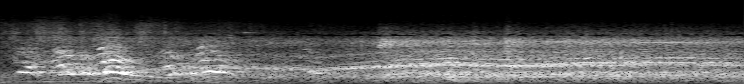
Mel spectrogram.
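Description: King, a great dog, gives a few quick, yelping barks, then settles into a drawn-out, high whimper that carries steadily over a faint background hum until the end, while picking up a scent found on bandanas after light snow.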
